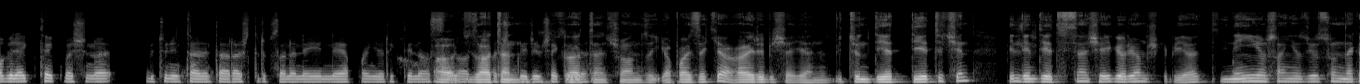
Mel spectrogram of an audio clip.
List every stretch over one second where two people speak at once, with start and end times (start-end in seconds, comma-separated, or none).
4.3-5.9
